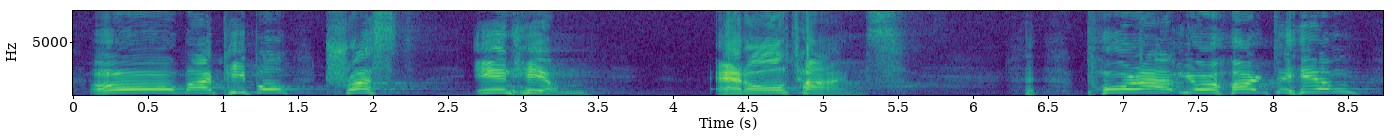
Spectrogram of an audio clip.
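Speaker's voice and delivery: loud, high, slow exhortation; full-force preaching. Acted. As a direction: cry out to the flock.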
